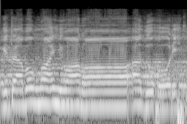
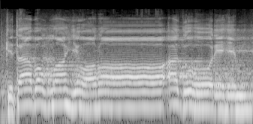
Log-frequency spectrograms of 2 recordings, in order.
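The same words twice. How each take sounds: First: The phrase is recited at a very fast tempo. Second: The phrase is recited at a fast tempo. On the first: "yang cepat banget" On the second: "Tuh waroknya mad wajib karena cepat ya"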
